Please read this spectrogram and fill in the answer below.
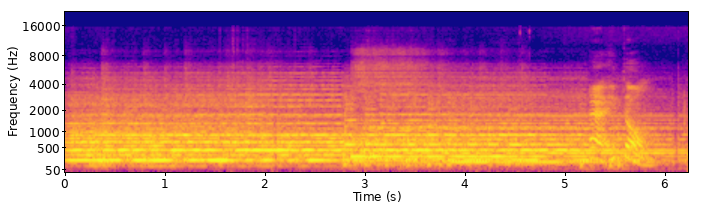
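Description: A MIDI arrangement played back through Hypersonic 2 sampled virtual instruments in Nuendo, with sustained synth and keyboard chords. It starts abruptly and changes chord about three seconds in.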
